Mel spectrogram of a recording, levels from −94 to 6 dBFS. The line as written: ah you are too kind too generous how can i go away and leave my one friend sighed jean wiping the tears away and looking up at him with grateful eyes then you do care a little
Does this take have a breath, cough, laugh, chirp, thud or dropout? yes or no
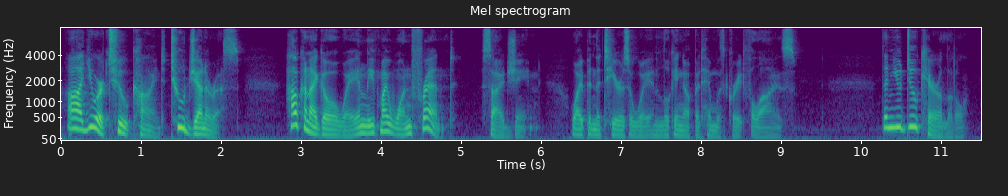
no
